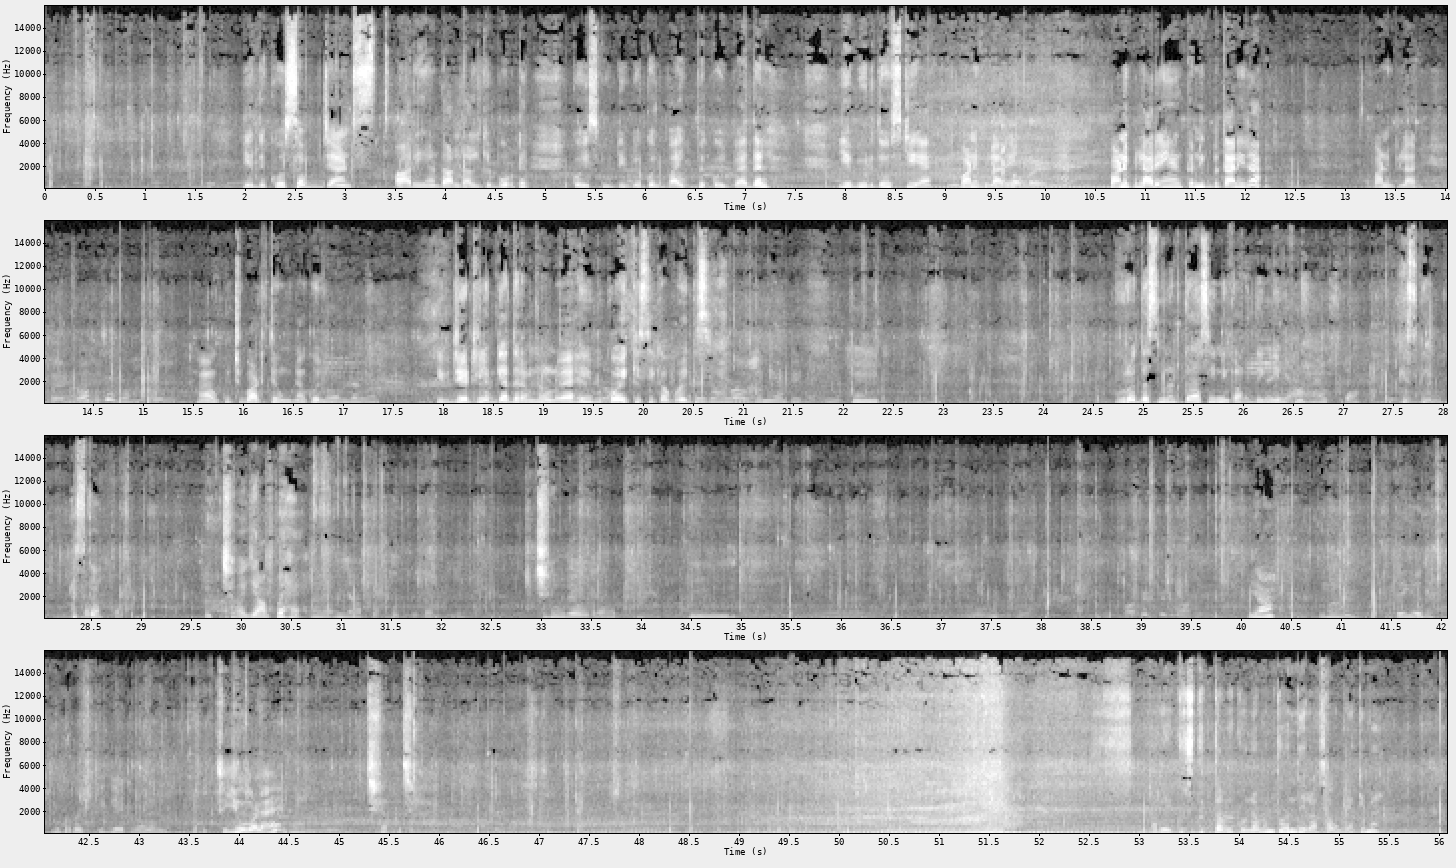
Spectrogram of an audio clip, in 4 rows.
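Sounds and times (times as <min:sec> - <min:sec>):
footsteps on dirt road: 0:00.0 - 0:56.0
person speaking: 0:01.5 - 0:22.5, 0:24.7 - 0:28.8, 0:52.5 - 0:55.4
small motorcycle engine passing: 0:06.2 - 0:13.2, 0:44.2 - 0:56.0.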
